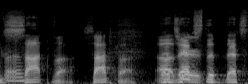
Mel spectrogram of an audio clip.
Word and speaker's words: Saatva: of this mattress right how would you pronounce s-a-a-t satvia well there's no i oh i'm thinking saatva saatva oh that's the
